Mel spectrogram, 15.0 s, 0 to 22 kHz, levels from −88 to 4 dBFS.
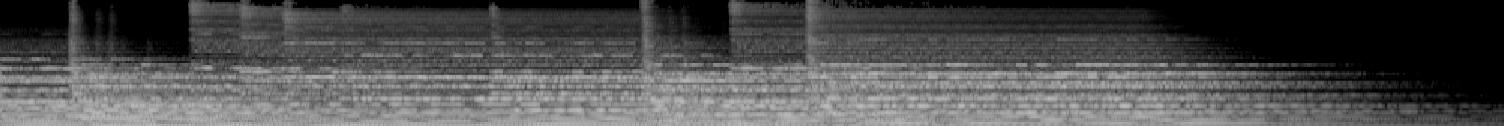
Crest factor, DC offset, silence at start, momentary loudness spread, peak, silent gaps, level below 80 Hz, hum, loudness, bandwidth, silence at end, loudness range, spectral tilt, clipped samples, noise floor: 16 dB; under 0.1%; 0 s; 5 LU; -6 dBFS; none; -34 dBFS; none; -22 LUFS; over 20 kHz; 1.5 s; 6 LU; -5.5 dB/octave; under 0.1%; -60 dBFS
